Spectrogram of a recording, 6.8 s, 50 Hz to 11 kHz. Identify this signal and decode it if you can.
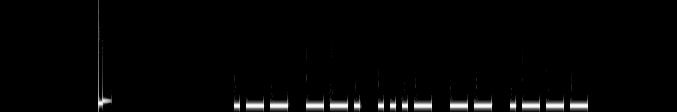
Morse code, heard as a keyed tone, about 20 wpm, 700 Hz. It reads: WGVMJ
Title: Code Groups - 5 Letters - 20wpm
